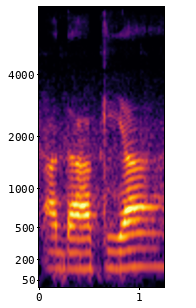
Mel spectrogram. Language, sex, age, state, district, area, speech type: Urdu, male, 60+, Uttar Pradesh, Mau, urban, spontaneous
